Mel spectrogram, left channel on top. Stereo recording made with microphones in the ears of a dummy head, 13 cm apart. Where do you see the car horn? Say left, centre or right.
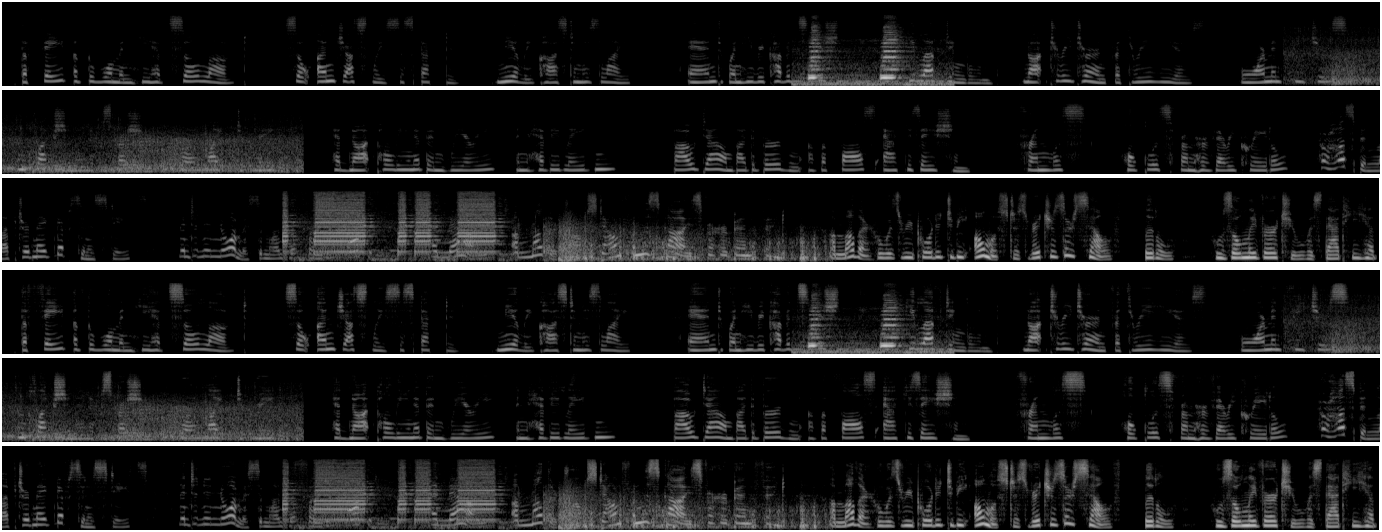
centre.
